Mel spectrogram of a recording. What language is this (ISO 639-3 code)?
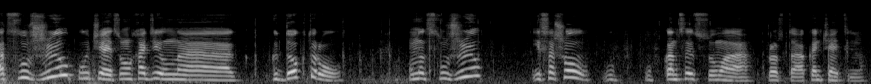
rus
